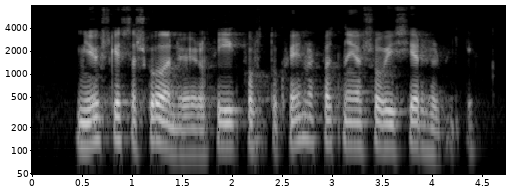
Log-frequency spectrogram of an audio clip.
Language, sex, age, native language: Icelandic, male, 18-19, Icelandic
